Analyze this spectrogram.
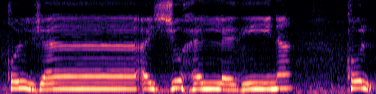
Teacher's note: قل موٹا قاف اور مد کا بھی آپ نے دھیان رکھنا ہے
